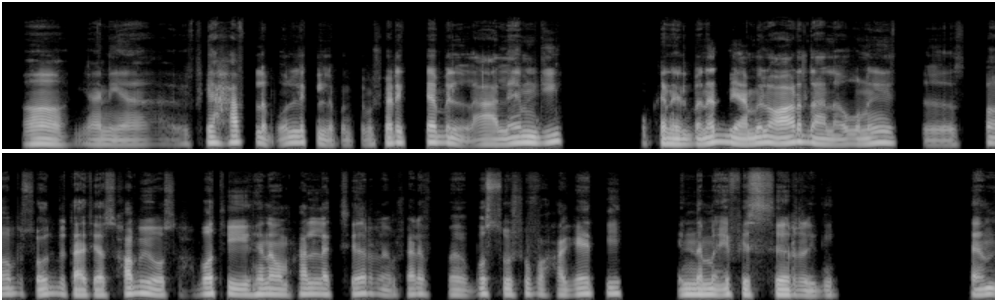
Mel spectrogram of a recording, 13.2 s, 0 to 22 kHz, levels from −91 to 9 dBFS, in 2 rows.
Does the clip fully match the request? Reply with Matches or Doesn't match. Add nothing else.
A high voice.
Doesn't match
